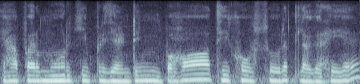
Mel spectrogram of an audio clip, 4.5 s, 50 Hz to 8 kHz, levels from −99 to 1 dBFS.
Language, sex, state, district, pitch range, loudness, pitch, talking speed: Hindi, male, Bihar, West Champaran, 125-135 Hz, -16 LUFS, 130 Hz, 145 wpm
